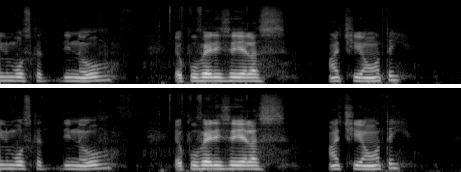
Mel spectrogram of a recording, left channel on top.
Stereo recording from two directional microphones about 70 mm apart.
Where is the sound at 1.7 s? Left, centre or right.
Centre.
